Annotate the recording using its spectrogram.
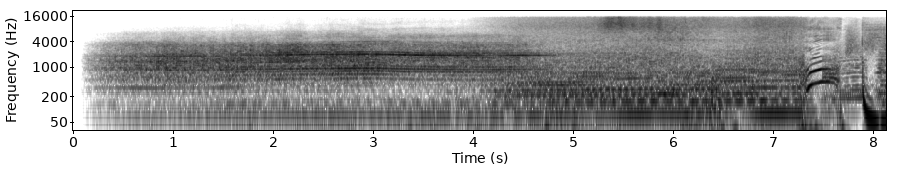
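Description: Paramotor engine and propeller running steadily, a constant multi-toned drone. Near the end, rising electronic sweeps lead into music.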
